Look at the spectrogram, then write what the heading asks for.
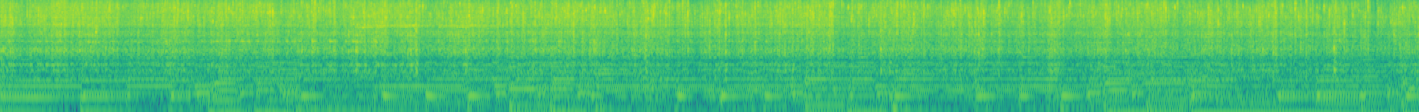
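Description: Paneer cubes sizzling steadily as they shallow-fry in hot oil in a frying pan, with soft background music underneath.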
